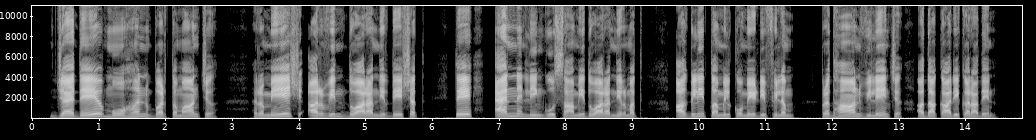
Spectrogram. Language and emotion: Dogri, neutral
